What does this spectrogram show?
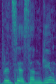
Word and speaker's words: Princesse Angine: Но, в общем, да, тогда не нужно все-таки вообще, нужно отказаться именно от русского вот этого произношения «Принцесса Ангина», «Принцесса Ангин». Вот так надо.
